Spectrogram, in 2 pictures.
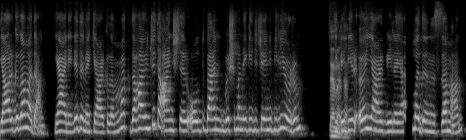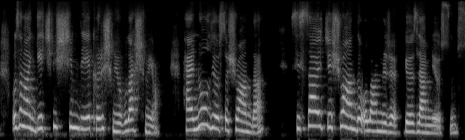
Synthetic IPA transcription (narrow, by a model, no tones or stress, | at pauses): jaɾɡɯlˠamad̪a̰n | jaːnined̪e̞mɛcjaɾɡɯlˠamamakd̪aɦaø̞nd͡ʒɛd̪ɛʔajnɯʃlˠaɾɯʔo̞lˠd̪ubænbaʃɯmanɛɟelʲed͡ʒejinibilʲijo̞ɾum | ɟʲibibiɾønjaɾɡɯjlˠajap̚mad̪ɯːnɯzːamano̞zamanɟɛt͡ʃmiʃːimd̪ijɛkʰaɾɯʃmɯjo̞bulˠaʃmɯjo̞ | hæɾnɛo̞lˠujo̞ɾsaʃuand̪a̰ | sizsaːd̪ed͡ʒɛʃuand̪ao̞lˠanlˠaɾɯɟø̞zlʲænmijo̞̰ɾsunuz̥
